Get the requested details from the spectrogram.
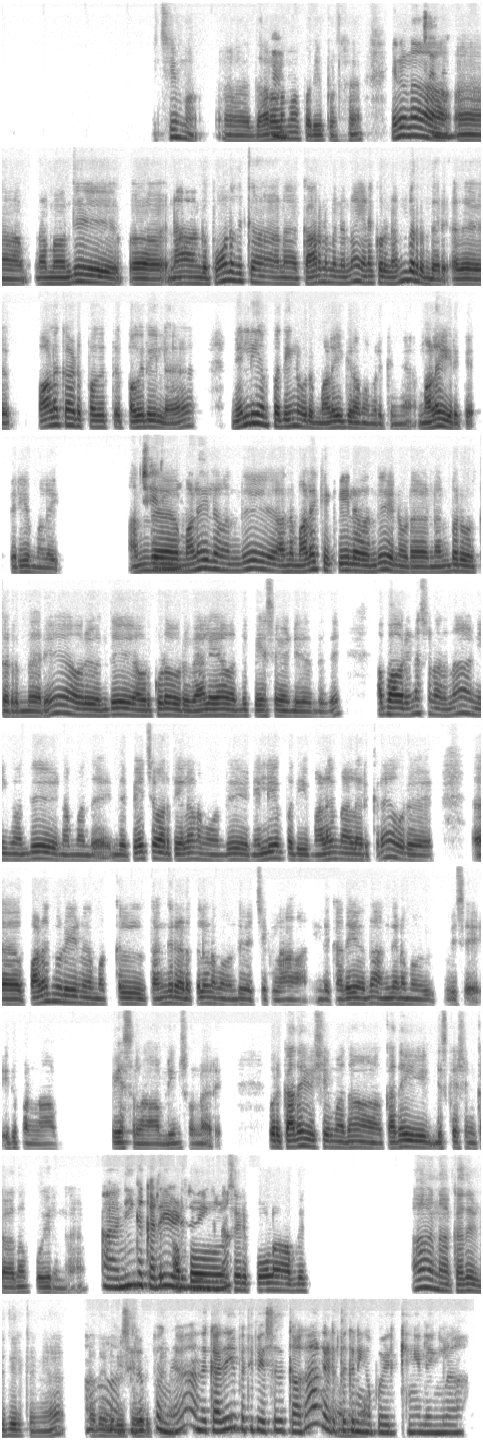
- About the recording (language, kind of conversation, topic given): Tamil, podcast, நீங்கள் பார்த்து மறக்க முடியாத ஒரு இயற்கைக் காட்சியைப் பற்றி சொல்லுவீர்களா?
- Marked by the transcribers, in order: static; other noise; in English: "டிஸ்கஷன்க்காகத்தான்"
